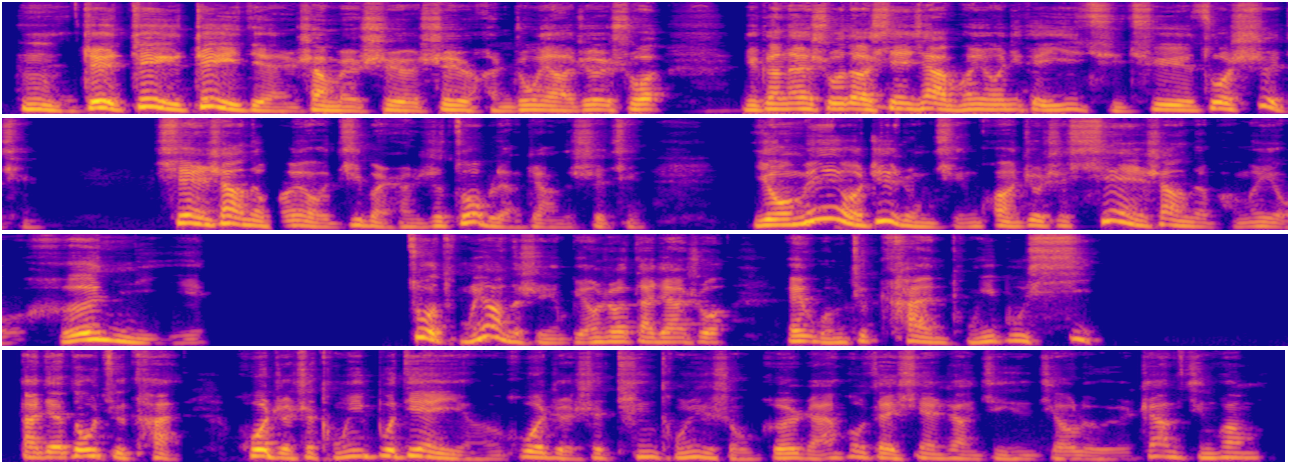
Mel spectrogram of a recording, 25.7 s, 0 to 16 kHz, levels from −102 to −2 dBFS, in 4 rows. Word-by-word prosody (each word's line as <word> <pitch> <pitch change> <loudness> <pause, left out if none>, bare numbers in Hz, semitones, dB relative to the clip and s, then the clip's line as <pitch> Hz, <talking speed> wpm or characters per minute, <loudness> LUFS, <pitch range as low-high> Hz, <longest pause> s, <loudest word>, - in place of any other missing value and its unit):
嗯， 165 -6 +2
这 215 -2 +11
这 215 - +6
这 255 - +5
一 175 -7 +7
点 130 -6 -2
上 150 +6 +2
面 130 -1 -3
儿 - - -7
是 135 +1 0
是 150 +1 +1
很 125 -1 -11
重 155 +3 -1
要。 135 -3 -1
就 155 +5 -2
是 155 - -2
说 165 +3 +2 0.4
你 150 - -2
刚 175 +3 +1
才 180 +1 +3
说 180 +1 +1
到 175 -2 +5
线 185 +3 +1
下 175 -2 +3
朋 160 +3 -2
友， 165 -1 -1
你 160 0 -5
可 155 - -6
以 145 0 -1
一 170 +1 -6
起 125 -4 -5
去 150 +6 0
做 190 +8 +1
事 230 - -2
情， 110 - -12 0.6
线 245 -5 +4
上 230 0 +4
的 165 -4 -2
朋 155 +4 -7
友 145 -6 -5
基 145 +10 -5
本 150 -7 -7
上 125 -1 -13
是 150 - -6
做 250 - -1
不 - - -6
了 120 -5 -11
这 - - -11
样 110 -3 -15
的 110 - -22
事 130 - -10
情， 115 +1 -14 0.5
有 180 +2 +5
没 245 +10 +5
有 310 -7 +3
这 310 0 +3
种 135 -5 -5
情 120 +3 -10
况， 135 0 -4
就 165 - -4
是 155 0 -9
线 250 - -1
上 155 +1 -3
的 135 -3 -11
朋 125 +4 -14
友 125 -4 -13
和 205 +8 +5
你 125 - -2 1.0
做 295 -6 +5
同 155 - -6
样 - - +3
的 145 - -5
事 130 - -9
情， 120 -1 -13
比 130 - -11
方 150 +3 -5
说 160 0 -1
大 155 -1 -5
家 145 0 -4
说， 145 0 -6 0.3
诶， 175 - +1
我 140 -6 -8
们 135 - -7
去 175 - -7
看 175 -7 -5
同 130 - -13
一 165 - -4
部 185 +2 -7
戏？ 225 +7 -2 1.0
大 165 - +1
家 170 +1 +2
都 205 +4 +4
去 155 -8 -4
看。 140 - -7 0.3
或 215 -1 +8
者 145 -7 -2
是 145 - -5
同 165 +3 -7
一 - - -6
部 205 +2 +1
电 210 -7 +1
影， 120 -3 -11 0.2
或 175 +5 -2
者 140 -4 -8
是 120 +5 -9
听 180 +6 -8
同 155 +3 -7
一 170 - -5
首 110 -6 -12
歌 145 +7 -4
儿， 150 - -2
然 130 +2 -9
后 175 +1 -10
在 150 -2 -4
线 135 +1 -7
上 130 -3 -10
进 115 +1 -14
行 115 0 -16
交 120 +1 -12
流， 115 -2 -15
有 105 +1 -17
这 - - -9
样 195 -2 -6
的 160 - -13
情 150 +1 -7
况 160 +1 -6
嘛？ 155 - -14
150 Hz, 295 characters per minute, -24 LUFS, 130-175 Hz, 1.0 s, 这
